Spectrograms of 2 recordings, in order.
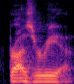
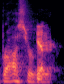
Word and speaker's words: brasserie: flavor of EDO uh, Braseria or Yep. Brasserie, as you corrected me on, or I corrected myself on after hearing you say it correctly.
